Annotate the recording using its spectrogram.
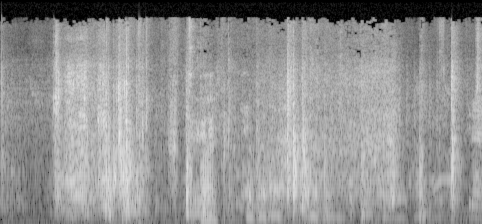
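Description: Corrugated metal roofing sheets scrape and clatter as they are pulled off.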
